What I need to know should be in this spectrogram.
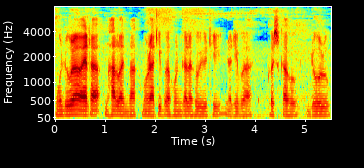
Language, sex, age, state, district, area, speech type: Assamese, male, 60+, Assam, Lakhimpur, urban, spontaneous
